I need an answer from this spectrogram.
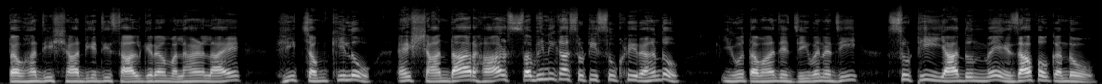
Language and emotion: Sindhi, happy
